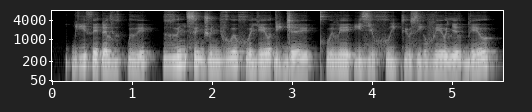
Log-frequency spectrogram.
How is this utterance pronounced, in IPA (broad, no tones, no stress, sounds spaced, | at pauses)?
ɓ i θ e ɗ ɛ l ɣ ɯ k͡p ɯ ɪ̯ | ɣ ɯ nʲ s ɯ nʲ ʒ u nʲ v u ə̯ xʷ ɛ j e ʊ̯ ɗ i ɡʲ ɛ ɪ̯ | kʷʰ e β e ʔ i zʲ e xʷ i kʲ u z i ʊ̯ v e ʊ̯ lʲ ɛ l b e ʊ̯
